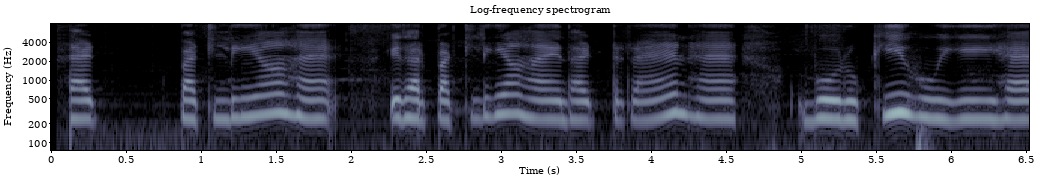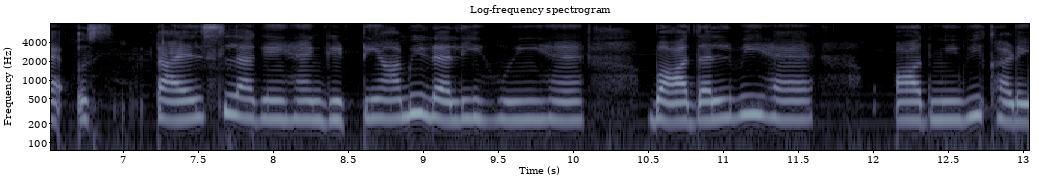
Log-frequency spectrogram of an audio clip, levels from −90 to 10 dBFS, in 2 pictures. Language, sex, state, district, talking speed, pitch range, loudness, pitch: Hindi, male, Uttarakhand, Tehri Garhwal, 130 wpm, 230-245 Hz, -37 LUFS, 240 Hz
